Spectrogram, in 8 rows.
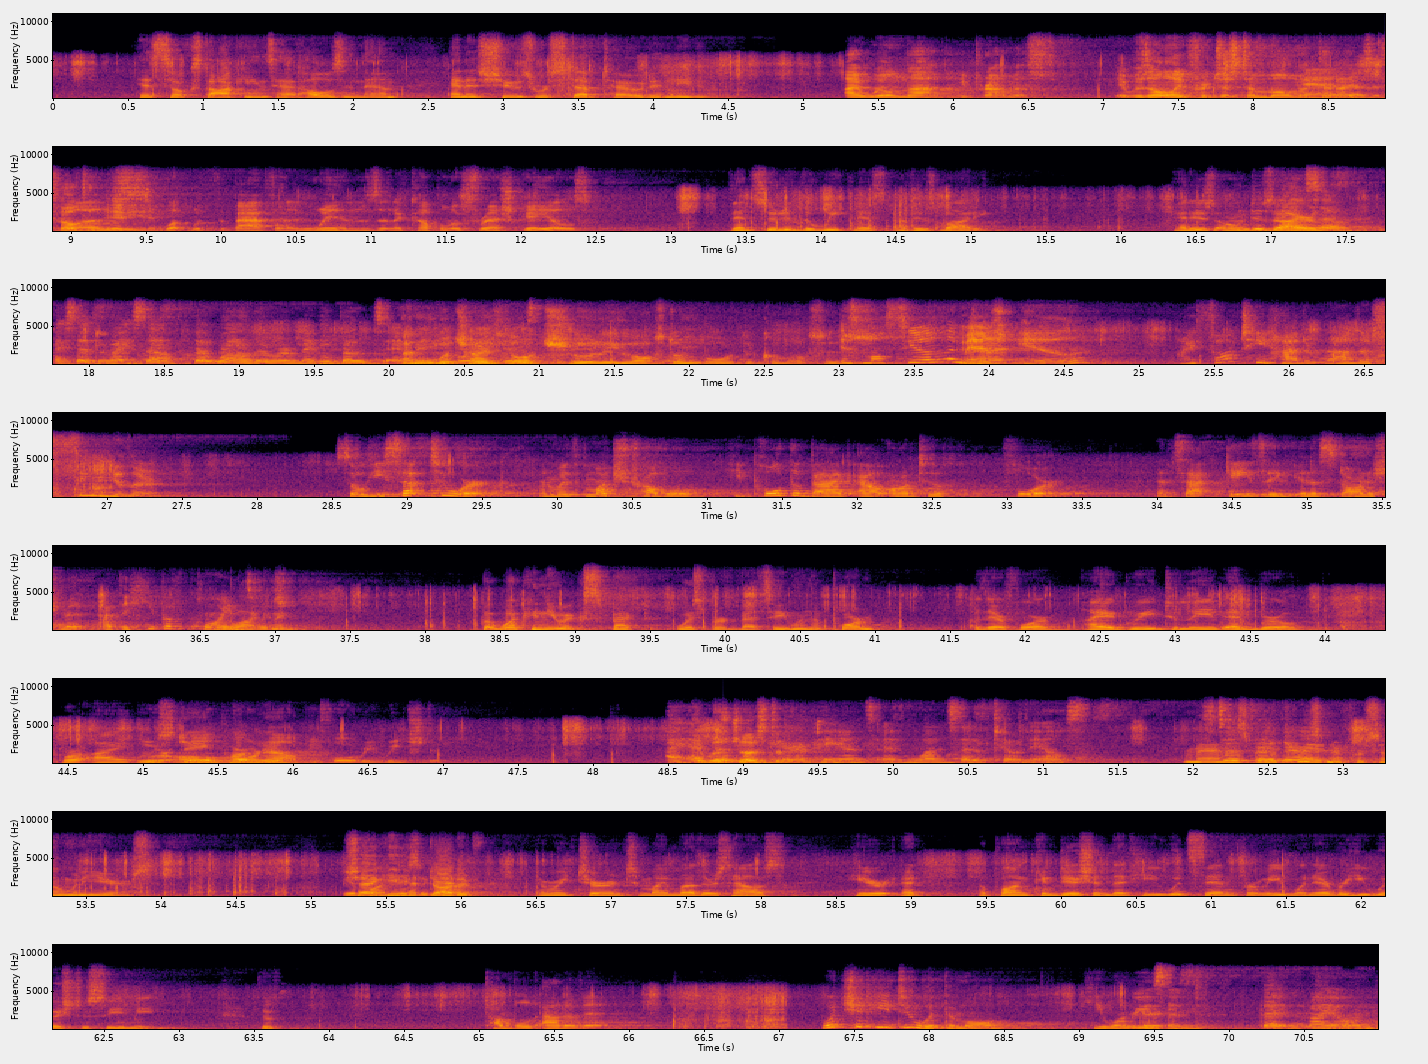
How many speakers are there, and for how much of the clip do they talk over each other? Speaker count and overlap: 8, about 12%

